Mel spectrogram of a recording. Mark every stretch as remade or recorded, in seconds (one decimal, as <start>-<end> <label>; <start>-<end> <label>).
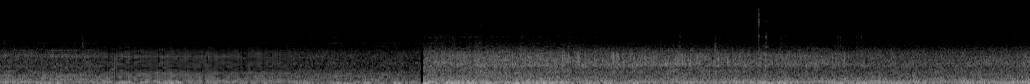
0.0-1.0 recorded; 1.0-2.9 remade; 2.9-10.3 recorded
